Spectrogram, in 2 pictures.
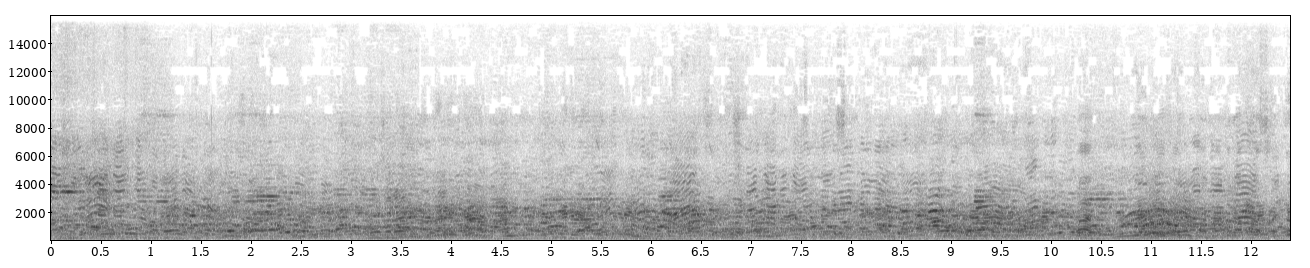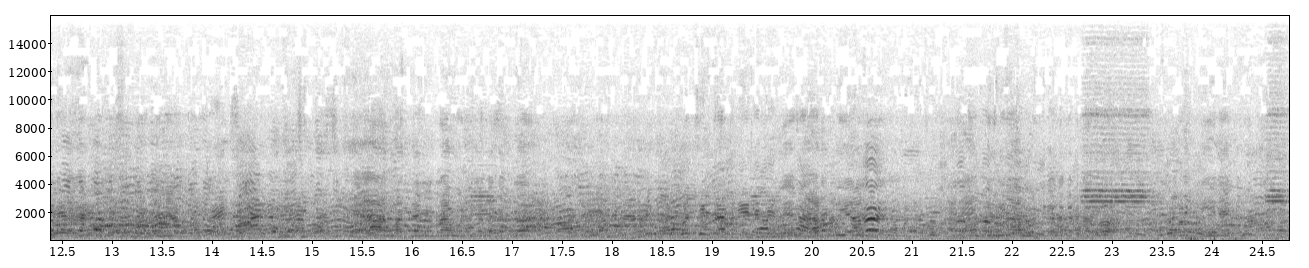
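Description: A crowd of women chatters and murmurs nearby.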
